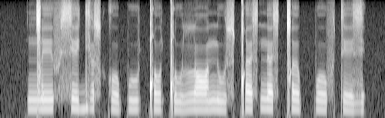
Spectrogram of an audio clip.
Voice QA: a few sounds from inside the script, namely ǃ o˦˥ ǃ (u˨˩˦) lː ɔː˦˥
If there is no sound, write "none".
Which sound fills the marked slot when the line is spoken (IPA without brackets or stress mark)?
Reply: u˨˩˦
